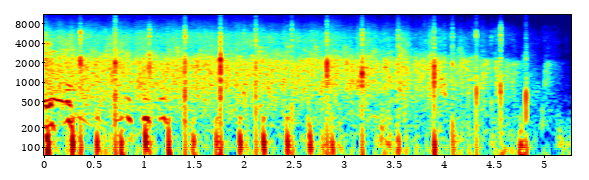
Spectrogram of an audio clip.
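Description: Applause from an awards evening audience celebrating Top 30 under 30 winners, a steady dense clatter of clapping that rolls on for several seconds before thinning out at the end, with faint voices underneath.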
